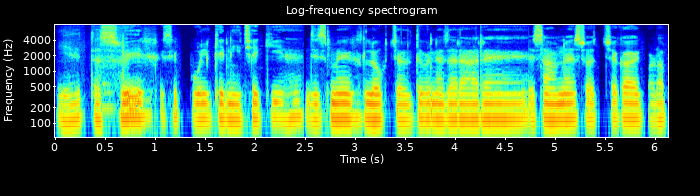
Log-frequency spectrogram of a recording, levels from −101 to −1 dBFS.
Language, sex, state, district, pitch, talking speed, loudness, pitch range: Hindi, male, Maharashtra, Dhule, 120 Hz, 205 wpm, -32 LUFS, 120-125 Hz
